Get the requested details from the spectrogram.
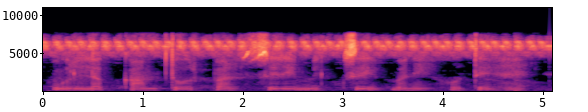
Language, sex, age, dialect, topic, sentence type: Hindi, female, 46-50, Awadhi Bundeli, banking, statement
